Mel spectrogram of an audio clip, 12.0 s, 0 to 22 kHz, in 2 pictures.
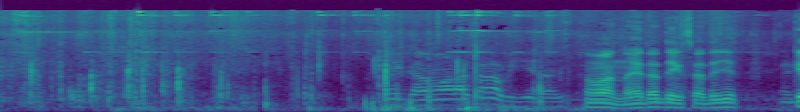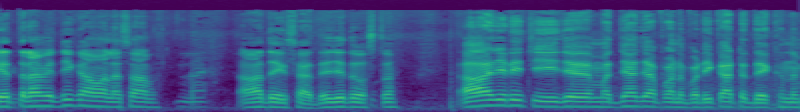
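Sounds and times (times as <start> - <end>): hooves stepping on dry dirt: 0.0 - 6.0.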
